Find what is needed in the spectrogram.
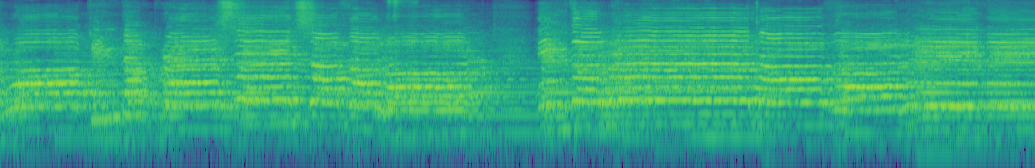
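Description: Church choir singing a responsorial psalm over steady held keyboard chords; the singing breaks off briefly about five seconds in, then carries on.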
